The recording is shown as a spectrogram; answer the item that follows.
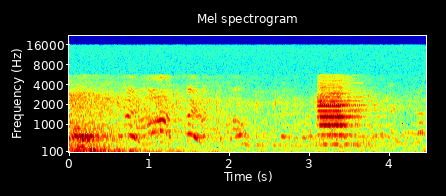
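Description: Basketball arena horn sounding once, a short buzz of about half a second about three seconds in, over the murmur of the crowd. It is the horn that calls a substitution during the jump-ball stoppage.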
